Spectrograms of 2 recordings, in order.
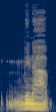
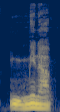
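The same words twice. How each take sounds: First: The clerk trying "minä" again with effort; stammering restart. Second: A hesitant, stuck "Minä" that falls off; the young clerk catching on "Minä"; stammering. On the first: Clerk restarts his stammer, a slightly louder "minä". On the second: Clerk stammers to the merchant, stuck on "Minä". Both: A narrator's reading. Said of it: "änkytteli nuori mies".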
